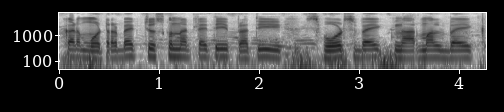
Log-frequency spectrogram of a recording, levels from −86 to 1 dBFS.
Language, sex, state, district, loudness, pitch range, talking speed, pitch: Telugu, male, Andhra Pradesh, Sri Satya Sai, -17 LUFS, 130-150 Hz, 140 wpm, 140 Hz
